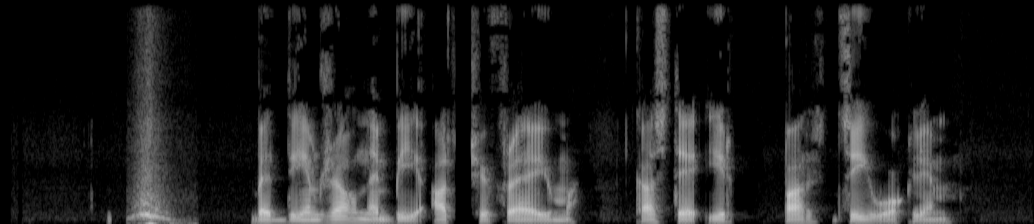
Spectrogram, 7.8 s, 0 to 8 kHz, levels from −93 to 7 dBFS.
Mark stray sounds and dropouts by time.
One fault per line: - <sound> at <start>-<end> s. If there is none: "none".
- whoosh at 0.9-1.5 s
- dropout at 3.4-3.5 s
